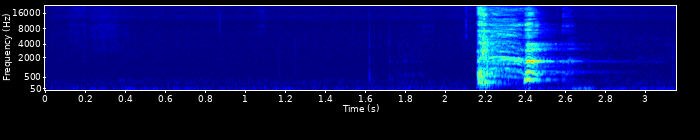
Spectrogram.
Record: {
  "cough_length": "3.2 s",
  "cough_amplitude": 6371,
  "cough_signal_mean_std_ratio": 0.22,
  "survey_phase": "beta (2021-08-13 to 2022-03-07)",
  "age": "18-44",
  "gender": "Female",
  "wearing_mask": "No",
  "symptom_none": true,
  "smoker_status": "Never smoked",
  "respiratory_condition_asthma": false,
  "respiratory_condition_other": false,
  "recruitment_source": "REACT",
  "submission_delay": "8 days",
  "covid_test_result": "Negative",
  "covid_test_method": "RT-qPCR"
}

